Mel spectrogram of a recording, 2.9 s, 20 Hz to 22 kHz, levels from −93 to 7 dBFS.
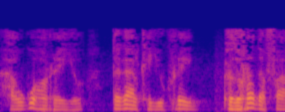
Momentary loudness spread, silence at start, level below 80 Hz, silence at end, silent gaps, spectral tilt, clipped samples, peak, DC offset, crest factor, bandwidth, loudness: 12 LU; 0 s; -60 dBFS; 0 s; none; -6 dB/octave; under 0.1%; -8 dBFS; under 0.1%; 20 dB; 8 kHz; -28 LUFS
